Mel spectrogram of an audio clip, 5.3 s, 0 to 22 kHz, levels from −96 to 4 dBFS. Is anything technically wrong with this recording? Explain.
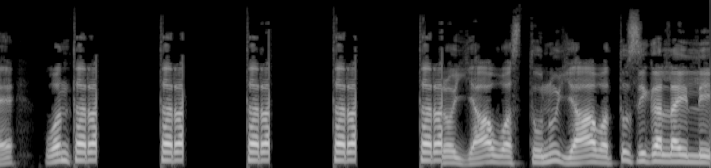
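Yes. From 0.73 s to 3.32 s the speech shows a stutter with silent gaps: a fragment about 164 ms long plays four times, each followed by roughly 484 ms of digital silence, so the burst returns on an even 648 ms cycle. The likely cause is a stalled player or stream that replays its last buffered fragment at each retry and then runs dry. Whatever speech belonged in that stretch is missing rather than delayed.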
